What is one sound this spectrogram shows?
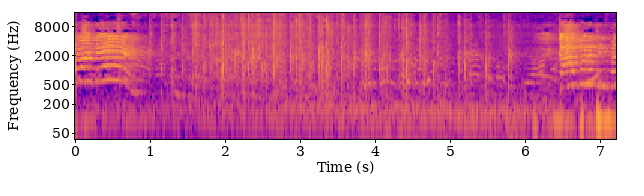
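A seated crowd claps their hands.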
